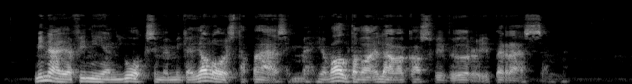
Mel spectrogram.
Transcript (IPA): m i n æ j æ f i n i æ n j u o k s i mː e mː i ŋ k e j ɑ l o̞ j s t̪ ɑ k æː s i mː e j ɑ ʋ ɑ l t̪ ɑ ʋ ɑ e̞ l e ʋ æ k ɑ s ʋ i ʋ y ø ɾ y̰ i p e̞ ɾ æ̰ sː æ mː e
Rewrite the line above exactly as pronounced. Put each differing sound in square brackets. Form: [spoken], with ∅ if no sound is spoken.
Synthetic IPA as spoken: m i n æ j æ f i n i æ n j u o k s i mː e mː i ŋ k [æ] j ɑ l o̞ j s t̪ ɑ [p] æː s i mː e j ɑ ʋ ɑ l t̪ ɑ ʋ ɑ e̞ l [æ] ʋ æ k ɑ s ʋ i ʋ y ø ɾ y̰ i p e̞ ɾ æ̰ sː æ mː e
